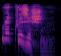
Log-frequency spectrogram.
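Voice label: "requisition", British English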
